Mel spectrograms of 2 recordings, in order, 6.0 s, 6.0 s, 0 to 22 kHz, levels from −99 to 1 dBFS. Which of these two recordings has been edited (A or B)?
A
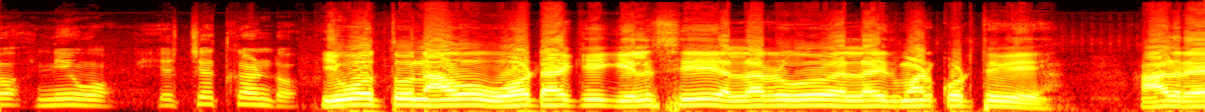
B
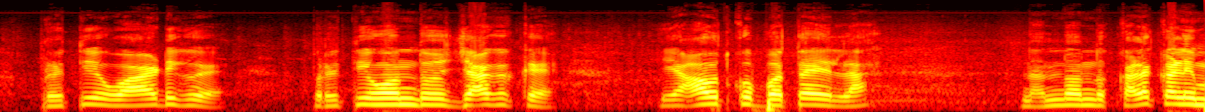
A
